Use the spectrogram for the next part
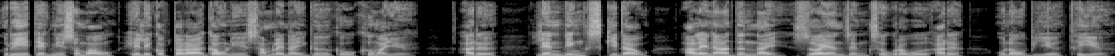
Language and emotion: Bodo, neutral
